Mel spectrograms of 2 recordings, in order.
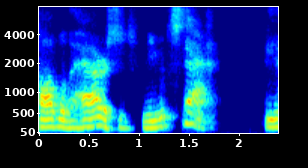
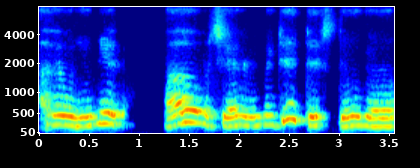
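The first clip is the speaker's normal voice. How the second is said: tired, very slow, loud, weary drawn-out voice; 4 semitones higher, 6 dB louder than usual. Mocking how a rival sounds at small rallies: imitating Donald Trump sounding old, tired. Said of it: "he sounds real, like".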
